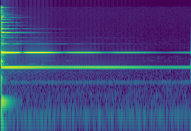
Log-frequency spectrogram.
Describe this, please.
lap harp pluck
